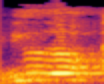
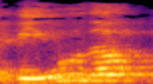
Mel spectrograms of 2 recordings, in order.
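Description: First: VIUDO as vi-U-do, three syllables; viudo with hiatus. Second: VIUDO as VIU-do, two syllables; viudo with diphthong. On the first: Teacher showing one of two pronunciations, hiatus vi-U-do. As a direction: split I from U in VIUDO. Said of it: "hay gente que dice viudo". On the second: Teacher showing the other pronunciation, diphthong VIU-do. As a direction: glide I into U in VIUDO. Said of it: "De las dos maneras se puede decir". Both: Shown as a demonstration.

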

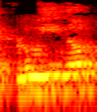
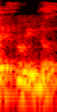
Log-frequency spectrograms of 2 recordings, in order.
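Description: First: FLUIDO as flu-I-do, three syllables; fluido with hiatus. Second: FLUIDO as FLUI-do, two syllables; fluido with diphthong. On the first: Teacher showing one of two pronunciations, hiatus flu-I-do. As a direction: split U from I in FLUIDO. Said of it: "Hay gente que dice fluido". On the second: Teacher showing the other pronunciation, diphthong FLUI-do. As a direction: glide U into I in FLUIDO. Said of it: "De las dos maneras se puede decir". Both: Shown as a demonstration.

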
